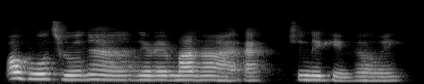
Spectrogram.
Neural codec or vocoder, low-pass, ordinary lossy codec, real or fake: codec, 16 kHz, about 1 kbps, DyCAST, with the encoder's durations; none; none; fake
